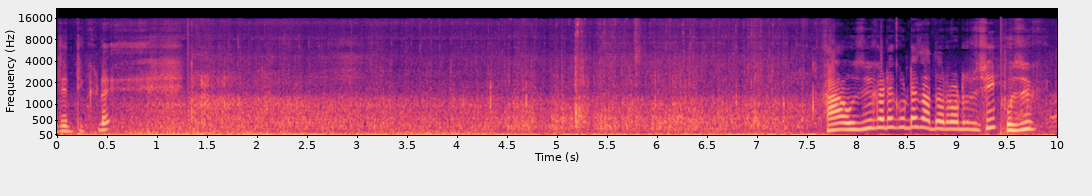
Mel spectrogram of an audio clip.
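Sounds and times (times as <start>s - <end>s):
wind and road noise: 0.0s - 10.0s.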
